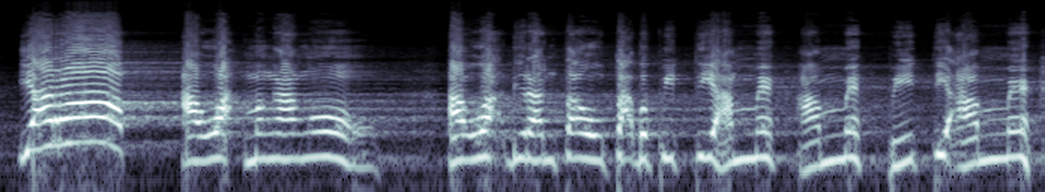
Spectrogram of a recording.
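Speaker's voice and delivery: tiruan logat Minang, lebih tinggi dan keras; doa orang Padang. Retold or imitated. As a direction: meniru perantau Padang berdoa minta emas. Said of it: "Orang Padang baca doa beda". (logat Padang yang dilebih-lebihkan)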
